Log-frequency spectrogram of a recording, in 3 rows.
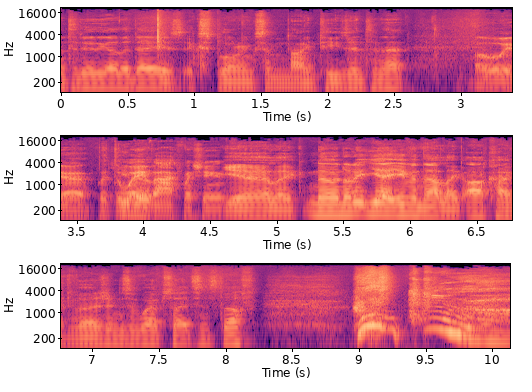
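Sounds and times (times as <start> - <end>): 
speech: 0.0 - 10.1
human sneeze: 9.0 - 10.1.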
